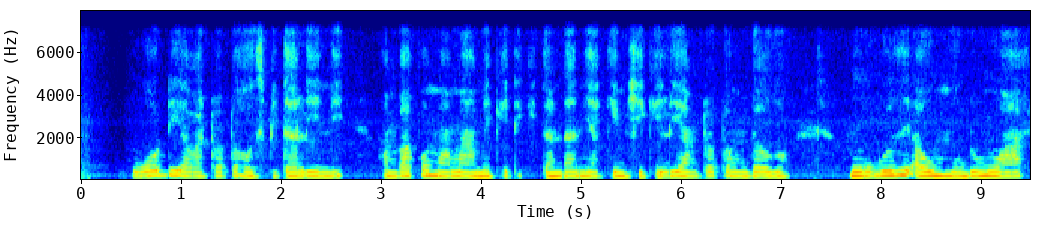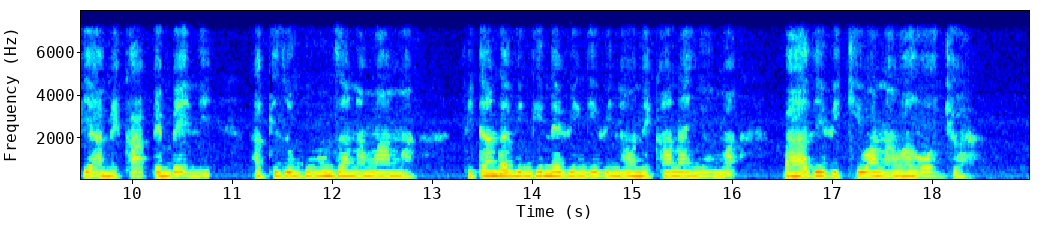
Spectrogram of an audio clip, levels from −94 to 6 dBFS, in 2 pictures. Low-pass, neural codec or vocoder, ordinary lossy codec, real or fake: 7.2 kHz; vocoder, 22.05 kHz, 80 mel bands, WaveNeXt; AAC, 48 kbps; fake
